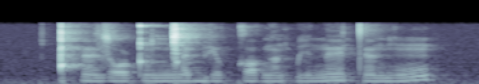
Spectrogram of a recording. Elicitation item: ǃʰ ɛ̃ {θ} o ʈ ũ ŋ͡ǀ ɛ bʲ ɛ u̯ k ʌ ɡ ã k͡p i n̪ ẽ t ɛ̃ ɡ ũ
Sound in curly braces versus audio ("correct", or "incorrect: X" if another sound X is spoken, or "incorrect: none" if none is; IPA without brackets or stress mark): incorrect: z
